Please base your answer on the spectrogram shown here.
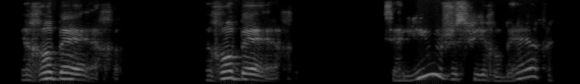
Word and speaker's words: Robert: It's not Robert. You write Robert, but in French this is pronounced as Robert.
